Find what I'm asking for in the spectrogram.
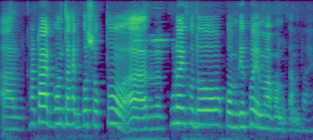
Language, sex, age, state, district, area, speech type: Santali, female, 45-60, Jharkhand, Bokaro, rural, spontaneous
